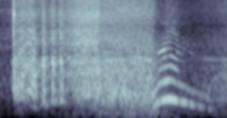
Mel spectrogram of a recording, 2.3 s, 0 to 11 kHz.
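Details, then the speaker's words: Toyota FJ just fitted with an iTechWorld 1420CA PRO lithium starter battery: brisk, short crank, engine catches at once and settles into a steady idle; clean normal start. "look at that it's running it's running well that was easy"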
